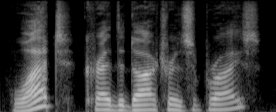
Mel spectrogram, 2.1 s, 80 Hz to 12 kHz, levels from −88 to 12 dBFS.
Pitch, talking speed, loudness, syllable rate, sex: 160 Hz, 175 wpm, -20 LUFS, 5.2 syllables/s, male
